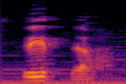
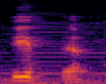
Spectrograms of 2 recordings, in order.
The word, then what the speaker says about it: theta: Na verdade seria theta, imprensando a língua entre os dentes, como na palavra thing, em inglês.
